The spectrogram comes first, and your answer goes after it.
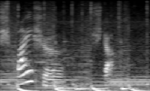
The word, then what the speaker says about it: Speicherstadt: Then we walked on to Speicherstadt.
